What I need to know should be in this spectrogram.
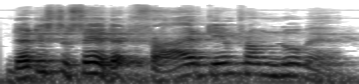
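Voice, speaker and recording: A man's voice: high voice, expressive, measured pace, dark tone. A man with an Indian accent giving a spiritual lecture as a teacher of scripture, explaining with emphatic phrasing. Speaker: Vedanta teacher. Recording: roomy echo with faint background noise.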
